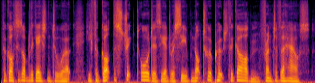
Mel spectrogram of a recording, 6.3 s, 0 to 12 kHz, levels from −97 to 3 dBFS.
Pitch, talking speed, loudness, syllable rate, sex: 105 Hz, 220 wpm, -20 LUFS, 5.7 syllables/s, male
